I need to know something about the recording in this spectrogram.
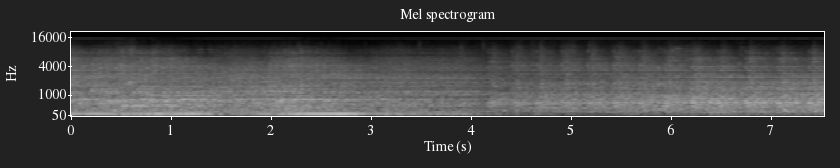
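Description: Music plays loudly through loudspeakers in a large echoing hall.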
